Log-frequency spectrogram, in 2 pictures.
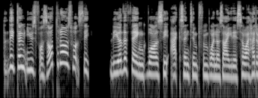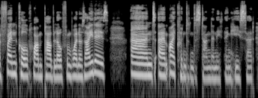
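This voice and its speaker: Woman, middle-aged, from the UK, animated, laughs a lot, crisp voice, no room echo. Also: fairly high pitch, clean studio sound. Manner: animated storytelling, laughs often. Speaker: guest, language course founder. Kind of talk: podcast interview answers.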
